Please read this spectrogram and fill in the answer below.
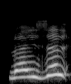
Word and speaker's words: Loisel: Lozel. Loisel. हाँ, ये Loisel. French actually this is a French language, French pronunciation, French names हैं ये.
